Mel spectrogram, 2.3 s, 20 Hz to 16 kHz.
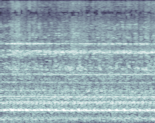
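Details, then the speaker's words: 2010 Chevrolet Aveo after replacing the auxiliary belt tensioner, whose worn bearing made a winding, grinding noise: heard from under the wheel arch, a steady even idle with a smooth hum and faint tones, no grinding. Quiet belt drive, normal idle. "All working fine without an issue. before we could hear the winding grinding noise from the tensioner because of the worn out bearing."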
